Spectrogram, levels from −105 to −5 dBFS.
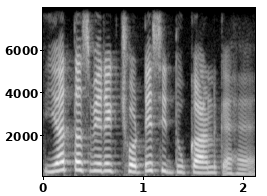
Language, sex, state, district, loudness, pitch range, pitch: Hindi, female, Jharkhand, Garhwa, -18 LUFS, 275-350 Hz, 335 Hz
